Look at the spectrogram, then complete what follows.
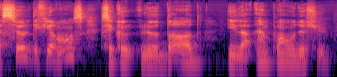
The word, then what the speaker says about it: ض: cette vidéo la lettre D d donc la prononciation elle est importante de cette lettre là donc écoutez après moi c'est d dad après au niveau de sa forme donc elle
